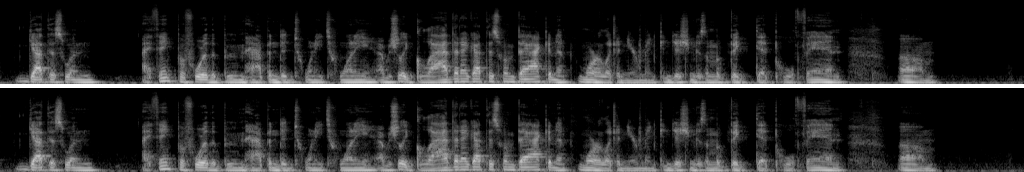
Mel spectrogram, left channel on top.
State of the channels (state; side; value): normal; both; correlation 0.42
